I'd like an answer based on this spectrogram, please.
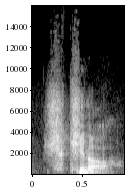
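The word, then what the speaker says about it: שכינה: 함께 계시는 것을 1단으로 히브리어로 뭐라 그러냐 하면 쉬 키나 영어로는 시카 이나 뭐 이렇게 발음합니다 많은 히브 식 바람은 시키나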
